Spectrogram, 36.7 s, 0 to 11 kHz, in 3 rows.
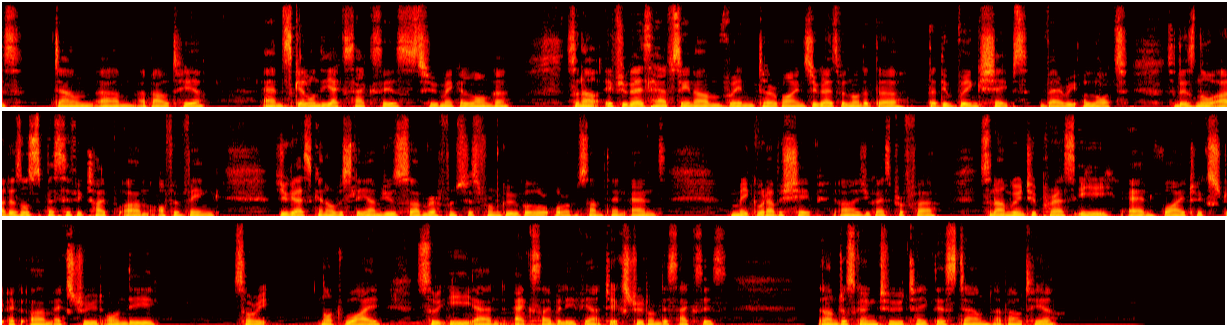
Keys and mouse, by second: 2.8 s, 10.3 click, 10.9 Tab, 14.2 s, 20.8 e, 27.8 ctrl+z, 28.8 e, 31.4 s, 34.7-36.7 drag.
